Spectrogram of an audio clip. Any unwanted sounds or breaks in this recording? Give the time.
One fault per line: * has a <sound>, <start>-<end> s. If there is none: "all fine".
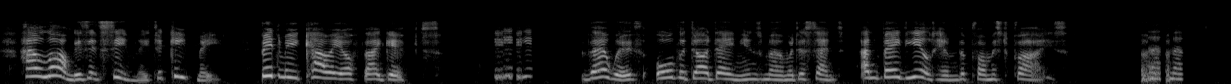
* has a laugh, 4.9-5.3 s
* has a laugh, 11.4-11.8 s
